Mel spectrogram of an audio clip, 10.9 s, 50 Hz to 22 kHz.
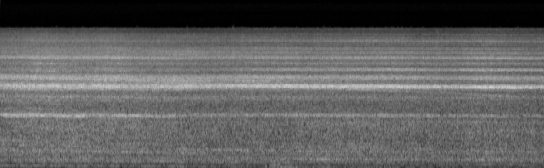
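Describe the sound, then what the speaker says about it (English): A Thameslink Class 700 electric train runs through West Hampstead station, a sustained loud rumble of wheels on rail with high steady whining and squealing tones, close and continuous, with a deeper low surge midway. "Meanwhile, here's another Thameslink train."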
